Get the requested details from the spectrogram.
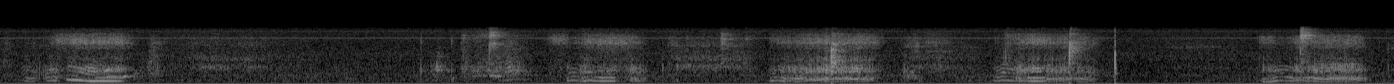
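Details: Irregular rough snoring noises with breathy sounds between them in a quiet room; ordinary snoring.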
